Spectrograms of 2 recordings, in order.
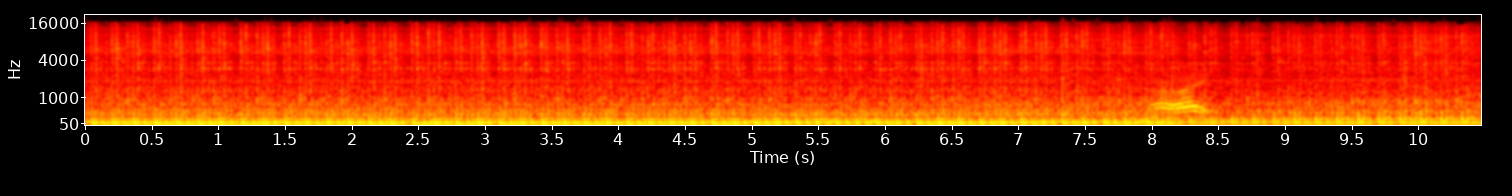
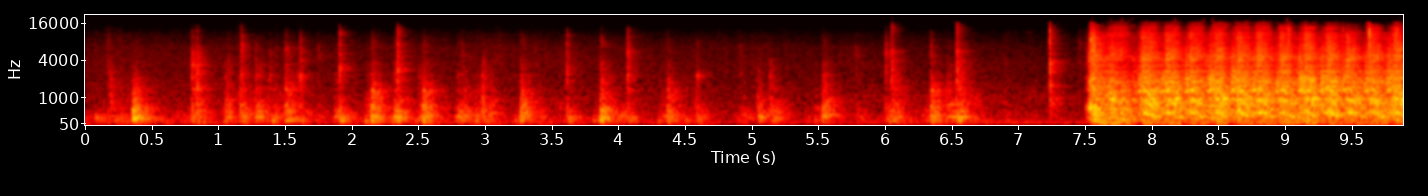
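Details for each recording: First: VW Beetle fitted with a new Pertronix distributor and coil, carburetor adjusted a quarter turn: even, steady low chug at idle with a regular beat, no misses, brief chirp; sounding much better, though owner says it backfires when revved, suspects lean. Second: VW Beetle after installing a new Pertronix distributor and coil, fresh gas added; steady starter chug about three compression beats a second, never catching; fuel smell present, owner suspects timing is off and turns to static timing.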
